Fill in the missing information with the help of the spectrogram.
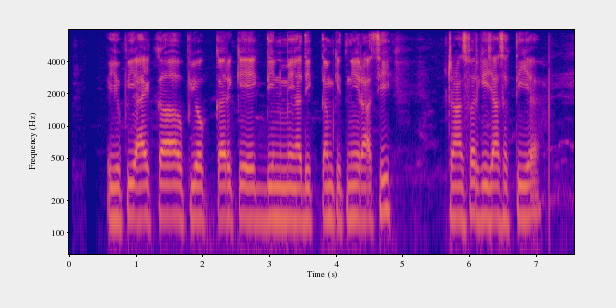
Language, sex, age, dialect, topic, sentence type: Hindi, male, 18-24, Marwari Dhudhari, banking, question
